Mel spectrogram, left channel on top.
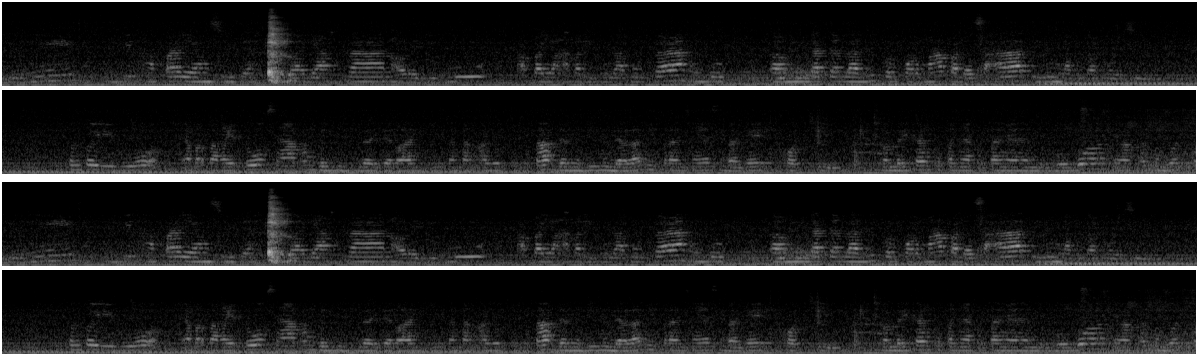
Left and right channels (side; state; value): left; noise; hiss, 15 dB below the sound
